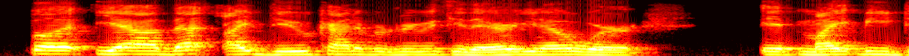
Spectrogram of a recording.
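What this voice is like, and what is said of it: Usual voice. Nothing is said of it.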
